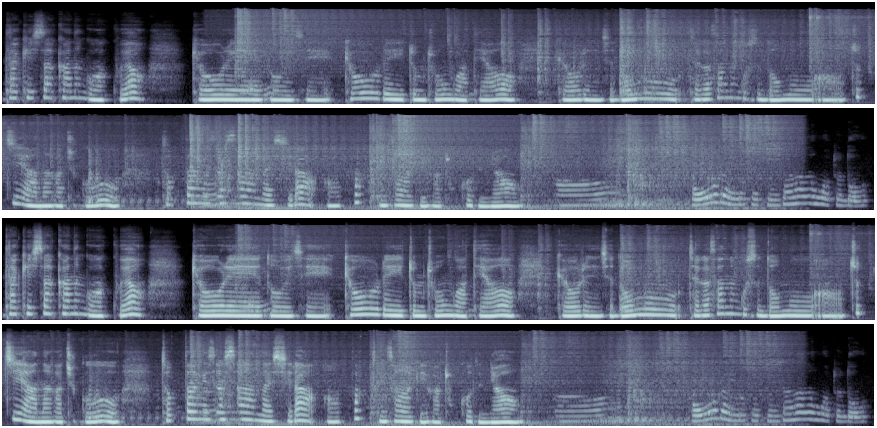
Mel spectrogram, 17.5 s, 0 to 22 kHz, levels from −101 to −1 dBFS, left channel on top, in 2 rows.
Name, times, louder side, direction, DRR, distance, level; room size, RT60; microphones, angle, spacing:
voice 1, 0.0-14.0, right 2 dB, 90° right, 0.6 m, -24 dB
sound 1, 2.0-16.8, left 5 dB, 50° left, 0.9 m, -37 dB
voice 2, 2.4-2.8 10.7-11.1 14.2-15.0 15.6-17.3, left 1 dB, ahead, 1.4 m, -36 dB
3.9 x 2.6 x 4.6 m
head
